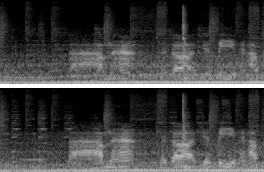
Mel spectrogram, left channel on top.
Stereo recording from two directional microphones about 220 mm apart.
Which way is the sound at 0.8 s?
10° right (ahead or behind).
